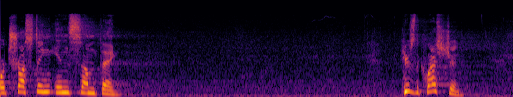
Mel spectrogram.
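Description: A man speaks with animation into a microphone, pausing between phrases.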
